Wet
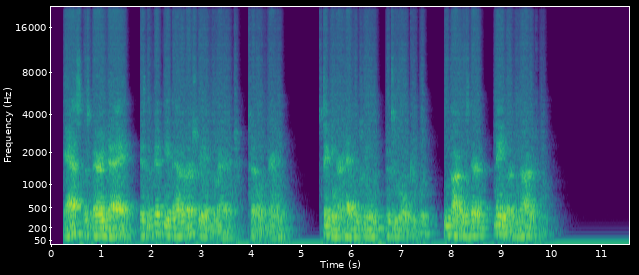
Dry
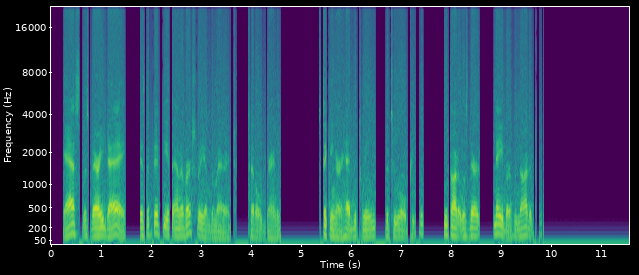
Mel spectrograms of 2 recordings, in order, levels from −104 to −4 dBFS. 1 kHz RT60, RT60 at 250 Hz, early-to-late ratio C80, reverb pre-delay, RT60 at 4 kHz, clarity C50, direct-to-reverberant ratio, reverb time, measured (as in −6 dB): 0.55 s, 0.65 s, 7.5 dB, 16 ms, 0.30 s, 2.5 dB, −5.5 dB, 0.55 s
